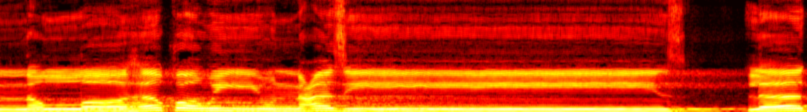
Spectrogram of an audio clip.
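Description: A male reciter's voice chanting the Quran in the Warsh reading, drawing out one long, steady melodic note with a few ornamental turns. It falls away about five seconds in, and after a short breath he starts the next verse.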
